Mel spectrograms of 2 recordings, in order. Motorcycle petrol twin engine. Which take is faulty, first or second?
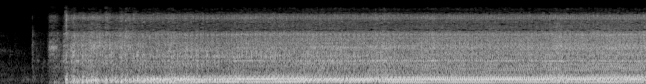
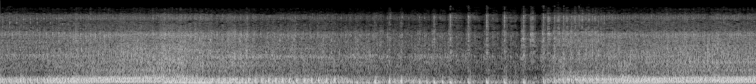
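second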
